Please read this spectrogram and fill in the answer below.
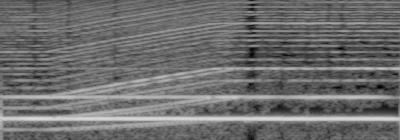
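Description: Music of a TV station ident: a held note is joined by notes sliding upward for about a second, which then settle into a sustained chord.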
